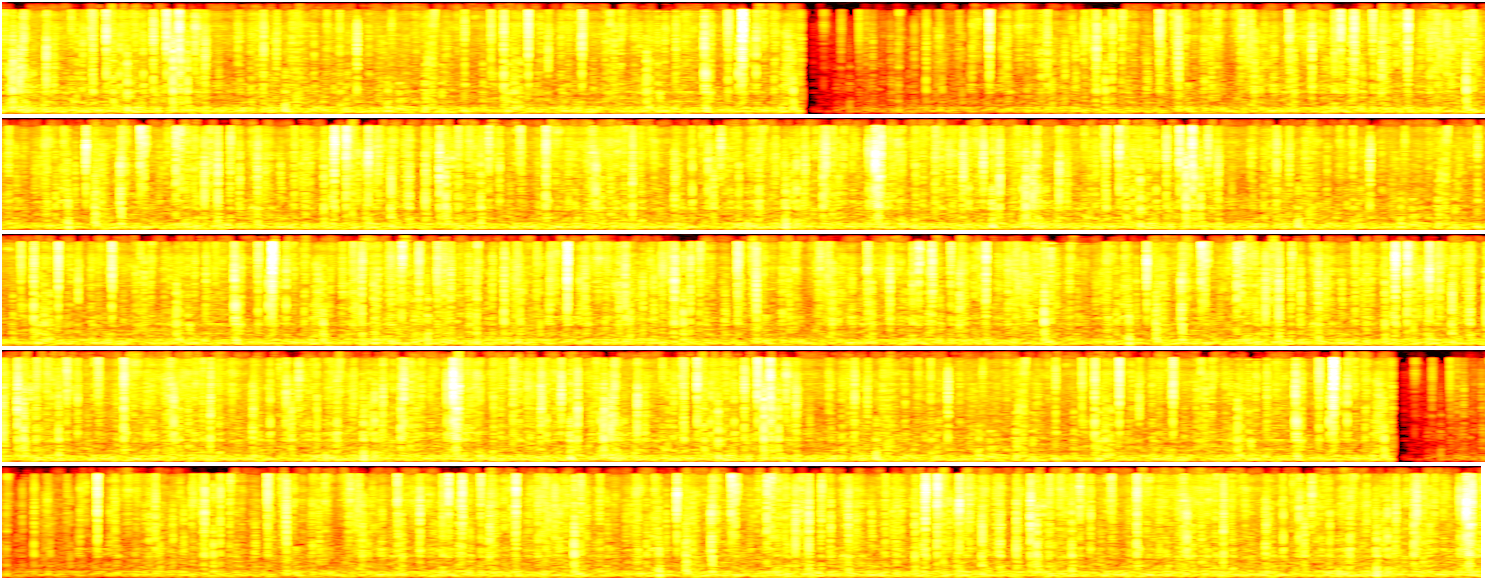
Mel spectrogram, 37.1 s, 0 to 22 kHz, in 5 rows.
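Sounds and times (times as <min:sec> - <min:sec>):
fire crackling in fireplace: 0:00.0 - 0:37.0.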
